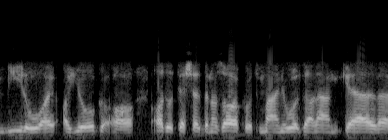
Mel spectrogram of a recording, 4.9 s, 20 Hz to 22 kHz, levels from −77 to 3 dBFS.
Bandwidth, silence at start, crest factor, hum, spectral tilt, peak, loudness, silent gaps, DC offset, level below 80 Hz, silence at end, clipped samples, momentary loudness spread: 6.2 kHz; 0 s; 14 dB; none; -5.5 dB/octave; -12 dBFS; -25 LUFS; none; under 0.1%; -70 dBFS; 0 s; under 0.1%; 5 LU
